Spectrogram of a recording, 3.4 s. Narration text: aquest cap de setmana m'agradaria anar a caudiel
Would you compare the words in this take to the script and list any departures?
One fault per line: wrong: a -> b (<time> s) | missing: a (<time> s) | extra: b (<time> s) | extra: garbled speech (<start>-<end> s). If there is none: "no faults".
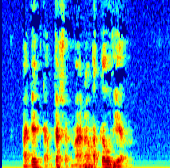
missing: m'agradaria anar (1.8 s)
